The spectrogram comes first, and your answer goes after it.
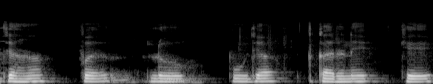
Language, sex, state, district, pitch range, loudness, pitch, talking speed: Hindi, male, Punjab, Kapurthala, 130-140 Hz, -18 LUFS, 135 Hz, 85 wpm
